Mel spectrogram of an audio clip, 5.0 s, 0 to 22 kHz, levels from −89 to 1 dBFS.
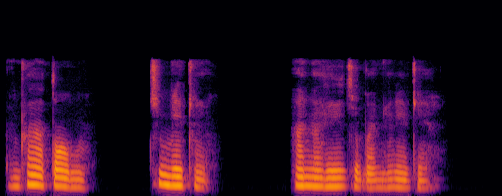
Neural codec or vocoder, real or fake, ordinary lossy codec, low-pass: autoencoder, 22.05 kHz, a latent of 192 numbers a frame, VITS, trained on one speaker; fake; AAC, 32 kbps; 7.2 kHz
